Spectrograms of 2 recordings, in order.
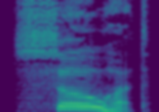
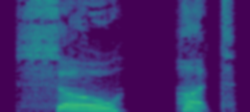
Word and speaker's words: Sohut: So what? He stressed his name. South. Your name is South. Frowning. He hit his chest with his palm. So hut. So what?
